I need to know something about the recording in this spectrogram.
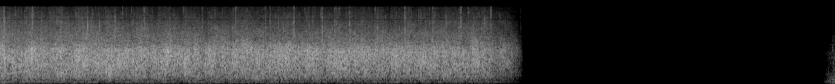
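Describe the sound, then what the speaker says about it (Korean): A church congregation at a Korean Presbyterian pastor's installation service claps loudly and steadily in welcome for about five seconds, a dense wash of applause that cuts off abruptly into silence. "한번 인사하실 때 크게 환영의 박수."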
